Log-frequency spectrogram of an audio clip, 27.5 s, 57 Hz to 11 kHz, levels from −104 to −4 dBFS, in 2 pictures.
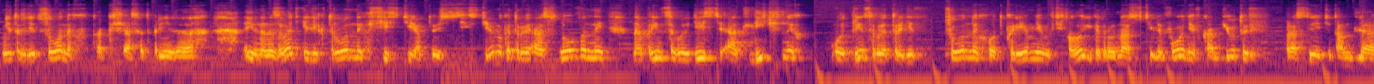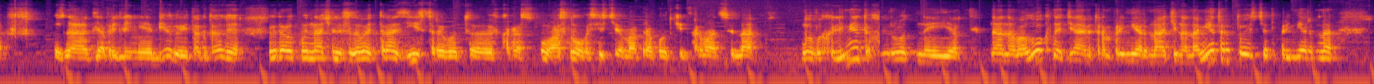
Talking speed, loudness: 150 wpm, -21 LUFS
